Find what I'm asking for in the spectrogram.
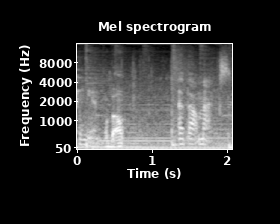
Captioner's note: voiceover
